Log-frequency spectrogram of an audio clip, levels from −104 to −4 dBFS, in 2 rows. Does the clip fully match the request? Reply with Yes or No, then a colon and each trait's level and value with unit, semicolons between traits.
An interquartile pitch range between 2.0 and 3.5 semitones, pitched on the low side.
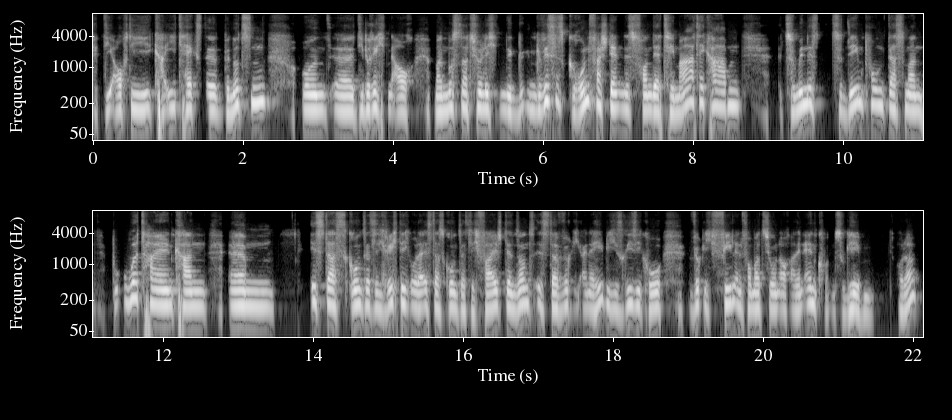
No: average, 3.2 semitones; medium, 150 Hz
